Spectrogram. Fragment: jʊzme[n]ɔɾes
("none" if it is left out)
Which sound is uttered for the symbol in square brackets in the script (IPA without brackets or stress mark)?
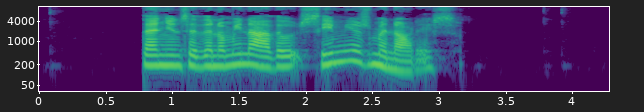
n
